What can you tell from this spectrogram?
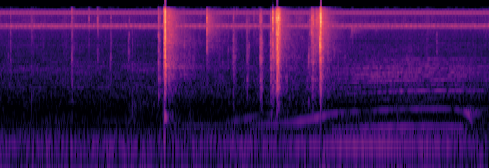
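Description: Airsoft gun shots: a sharp crack, then a quick double and one more, each short. Under them a cow moos once, a long low call that rises in pitch and then holds for about two seconds.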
